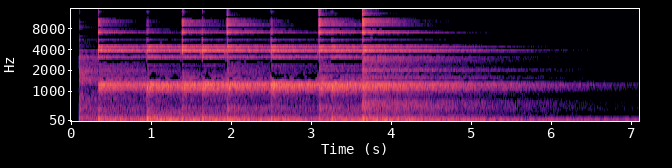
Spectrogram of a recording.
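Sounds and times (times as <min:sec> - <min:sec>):
ambient synth grain click: 0:00.1 - 0:05.0.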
